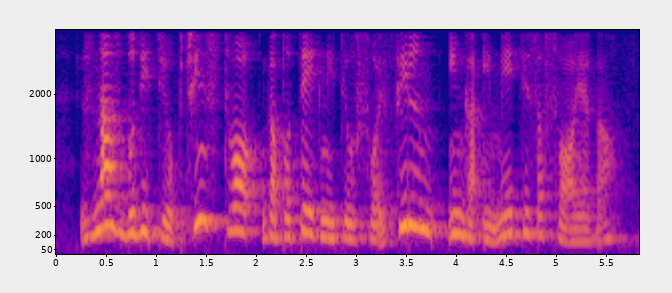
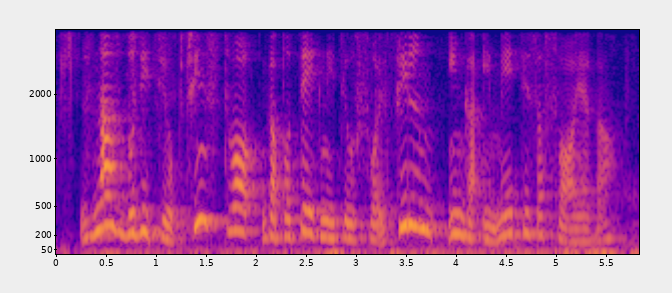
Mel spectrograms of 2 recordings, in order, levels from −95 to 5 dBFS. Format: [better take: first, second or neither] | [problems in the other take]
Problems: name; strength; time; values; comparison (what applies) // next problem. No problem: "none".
first | background sound (Chewing, mastication); 15 dB below the speech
